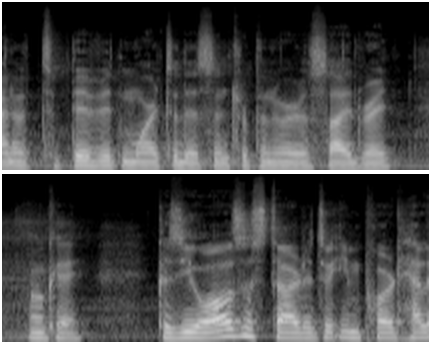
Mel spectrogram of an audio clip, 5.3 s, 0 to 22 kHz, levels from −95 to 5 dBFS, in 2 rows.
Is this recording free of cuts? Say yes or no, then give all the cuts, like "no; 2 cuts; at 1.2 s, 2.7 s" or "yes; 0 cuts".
yes; 0 cuts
